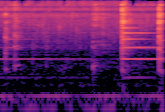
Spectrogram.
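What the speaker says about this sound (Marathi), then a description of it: "आता याच्यात आपण कांदा, आलं लसूणची पेस्ट आणि जिरं मोहरी एवढंच टाकलंय आणि त्याला मस्त आता परतवून घ्यायचं" Onion, ginger-garlic paste, cumin and mustard seeds sautéing in a pan, a soft steady sizzle broken by a few scrapes of a spoon stirring, the last two sharp and close.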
